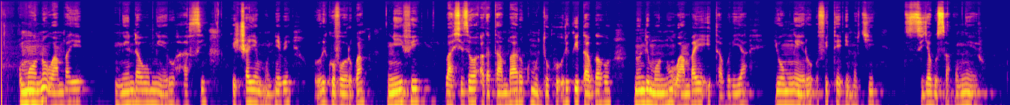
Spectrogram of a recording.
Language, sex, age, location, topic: Kinyarwanda, male, 18-24, Kigali, health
